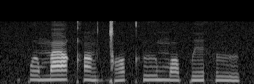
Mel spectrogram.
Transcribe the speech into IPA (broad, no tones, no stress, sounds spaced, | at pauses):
p ɤ m a qʰ ɔ̃ ɡ ɡ͡ǀ ɔ kʰ ɯ m ɔ p ɪ h ɯ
